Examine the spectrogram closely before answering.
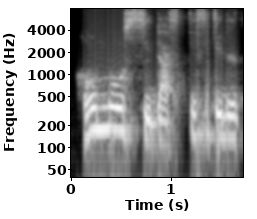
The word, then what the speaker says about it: homoscedasticity: pronounce it as K pronounce the C as K so it sounds great homocedasticity homos like Russian now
